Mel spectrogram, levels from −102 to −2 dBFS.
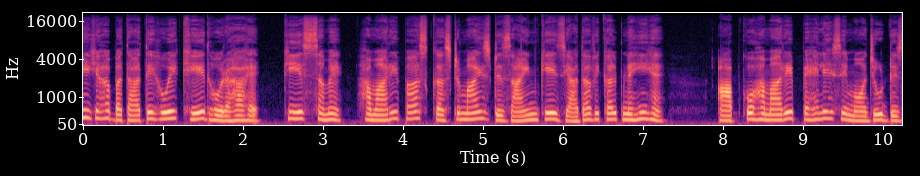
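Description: Nothing technically wrong turns up in this bit of speech; there's no fault here to point to.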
